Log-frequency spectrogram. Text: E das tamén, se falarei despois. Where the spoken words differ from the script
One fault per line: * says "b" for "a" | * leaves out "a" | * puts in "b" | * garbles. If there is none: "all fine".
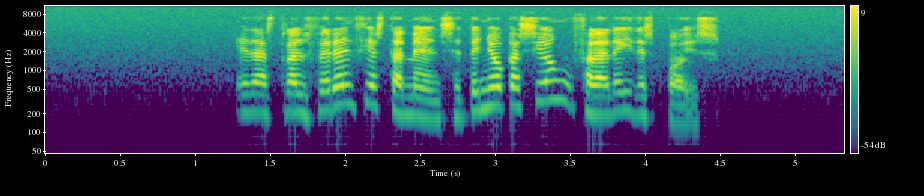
* puts in "transferencias"
* puts in "teño ocasión"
